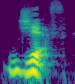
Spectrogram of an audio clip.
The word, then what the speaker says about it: GIF: So get graphics is with a hard G, okay? And also, you don't give someone a GIF.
